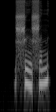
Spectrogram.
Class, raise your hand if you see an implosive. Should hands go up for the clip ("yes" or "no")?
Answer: no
